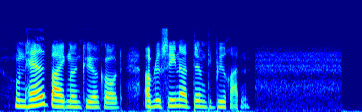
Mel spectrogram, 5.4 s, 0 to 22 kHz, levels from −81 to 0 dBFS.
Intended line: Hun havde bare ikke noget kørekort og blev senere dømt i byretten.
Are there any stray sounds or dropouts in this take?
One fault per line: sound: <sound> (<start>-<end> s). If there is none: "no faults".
no faults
